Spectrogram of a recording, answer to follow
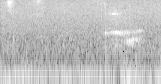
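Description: Near silence: faint low room hum, with one brief faint sound about three quarters of the way through.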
